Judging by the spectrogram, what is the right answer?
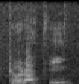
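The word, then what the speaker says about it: תורתי: Torathi, object my law. And Torah normally ends with an H, but with the first person singular ending E, the H has become a T and pronounced th.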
